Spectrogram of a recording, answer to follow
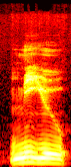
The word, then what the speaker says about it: mu: using microfarads written as Mu F yeah the first character that looks like a messed up U is pronounced mu it's a character that's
